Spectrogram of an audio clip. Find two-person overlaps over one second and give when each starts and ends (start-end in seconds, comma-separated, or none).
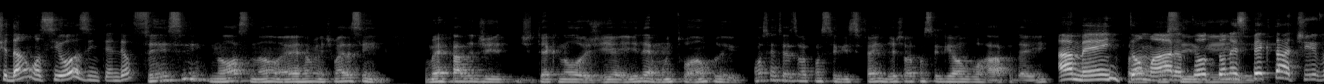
11.2-12.7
